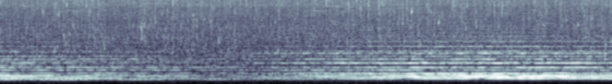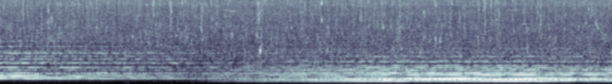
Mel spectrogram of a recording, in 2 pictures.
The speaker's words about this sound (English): Grateful for the raindrops on the water.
